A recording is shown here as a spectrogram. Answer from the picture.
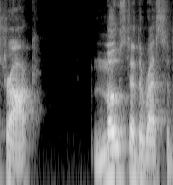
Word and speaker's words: Straka: I do remember finding out the walk away guy, Brandon Stro, which by the way, it's Stro. It's not Straa. I get that all the time. Brandon Straa.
